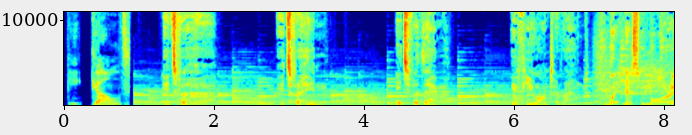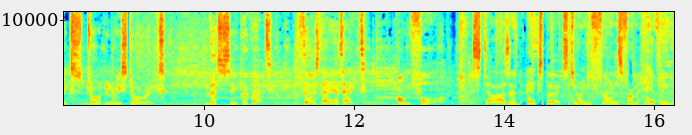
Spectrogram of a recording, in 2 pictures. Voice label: commercials

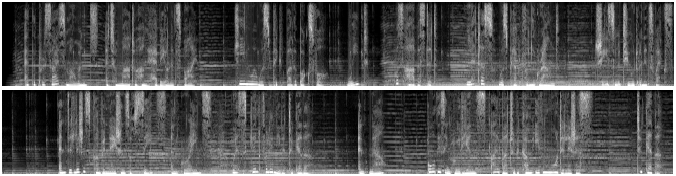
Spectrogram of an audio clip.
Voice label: german commercial english

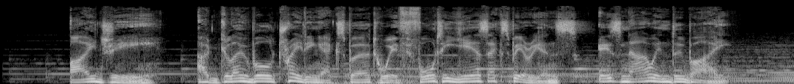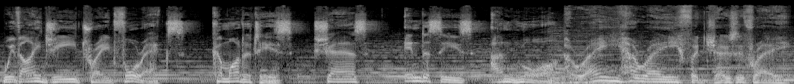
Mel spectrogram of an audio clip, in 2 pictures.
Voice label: deep

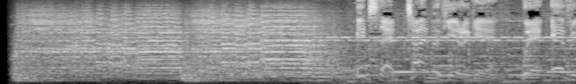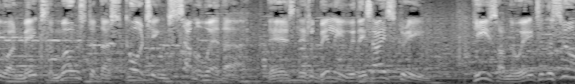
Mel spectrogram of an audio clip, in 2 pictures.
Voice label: 1940s man; pathe

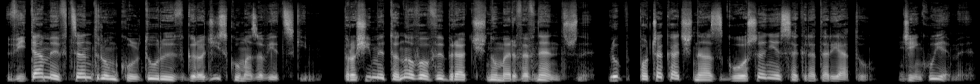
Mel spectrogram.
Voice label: polish ivr

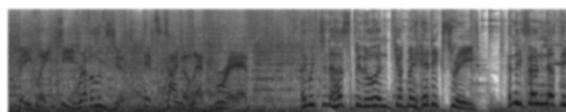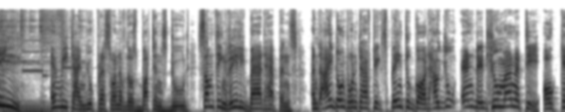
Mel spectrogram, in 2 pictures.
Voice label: english male character mix

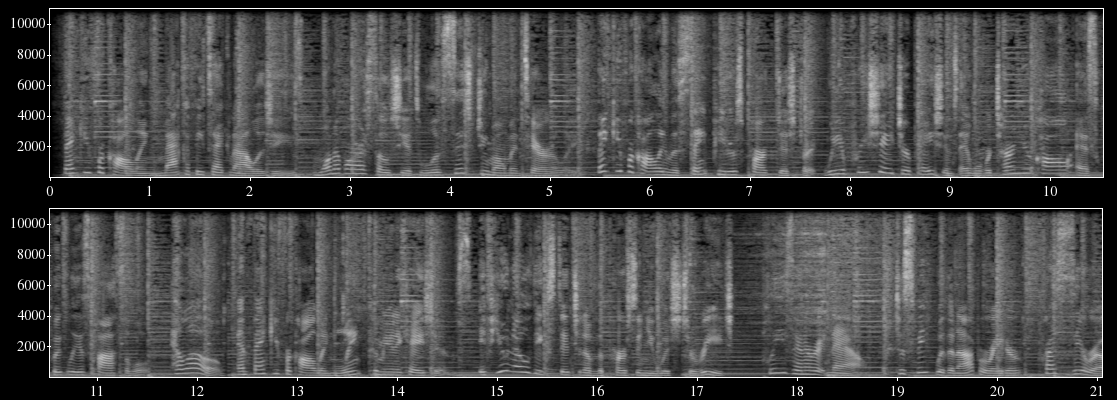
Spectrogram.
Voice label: african american telephone

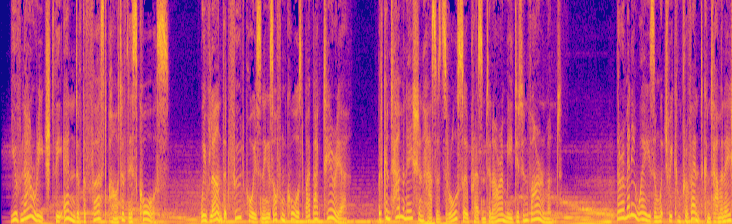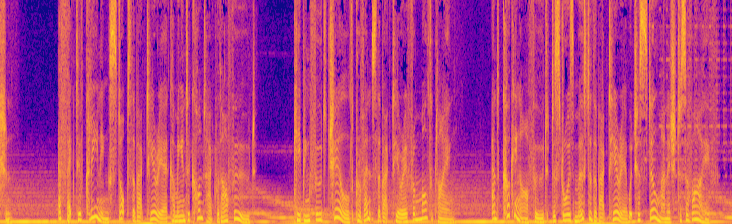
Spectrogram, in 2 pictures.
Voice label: e-learning

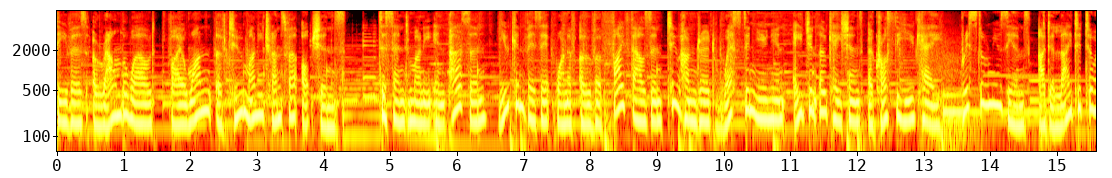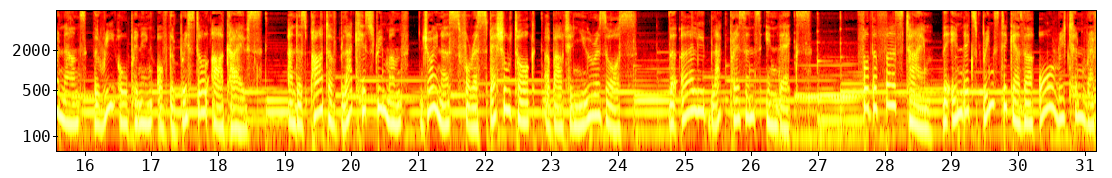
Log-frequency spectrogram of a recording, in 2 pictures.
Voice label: london voice narration

